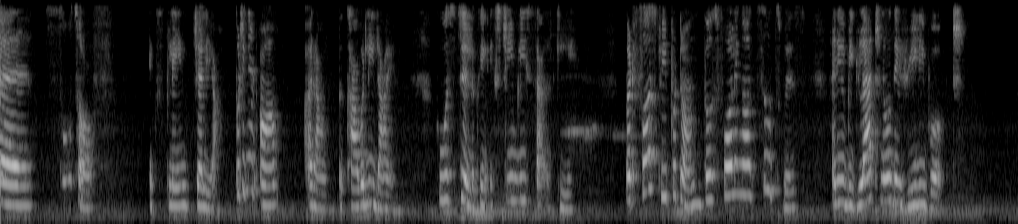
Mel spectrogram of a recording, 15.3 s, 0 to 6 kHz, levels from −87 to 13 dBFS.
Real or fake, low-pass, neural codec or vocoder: real; 5.4 kHz; none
